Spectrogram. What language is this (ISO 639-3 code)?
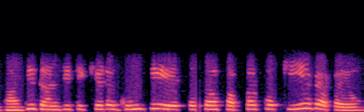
snd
